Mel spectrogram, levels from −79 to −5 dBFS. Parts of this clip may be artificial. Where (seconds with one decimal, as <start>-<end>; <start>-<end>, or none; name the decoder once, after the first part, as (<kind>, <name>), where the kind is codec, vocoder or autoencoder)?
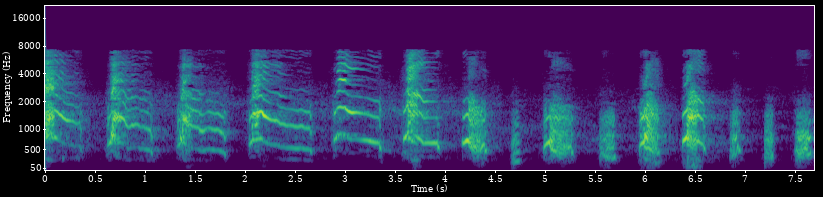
none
